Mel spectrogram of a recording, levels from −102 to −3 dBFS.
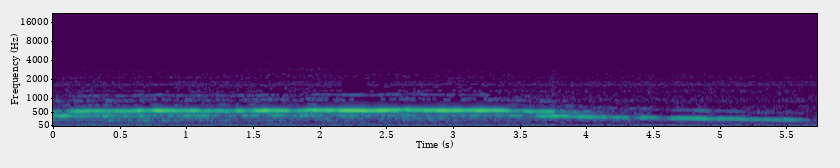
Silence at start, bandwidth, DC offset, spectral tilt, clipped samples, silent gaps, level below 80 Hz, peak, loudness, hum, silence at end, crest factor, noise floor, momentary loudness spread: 0 s; 1.8 kHz; under 0.1%; -9 dB/octave; under 0.1%; none; -76 dBFS; -28 dBFS; -39 LUFS; none; 0.1 s; 12 dB; -60 dBFS; 21 LU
